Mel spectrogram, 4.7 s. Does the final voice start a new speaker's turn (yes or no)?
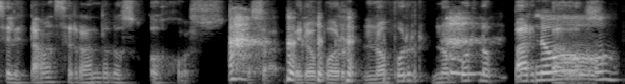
no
